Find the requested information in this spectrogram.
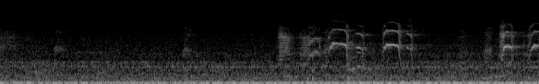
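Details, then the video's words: An angry jungle babbler calling loudly in Howrah, West Bengal, India, gives a quick burst of harsh, squeaky, nasal squawks in its final seconds, over a steady low rumble of background noise. "Calls of a Jungle Babbler"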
